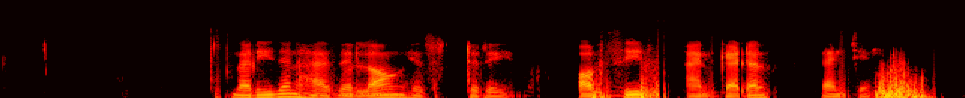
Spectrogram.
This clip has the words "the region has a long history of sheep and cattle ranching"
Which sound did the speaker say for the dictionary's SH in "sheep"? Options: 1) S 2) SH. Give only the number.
1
